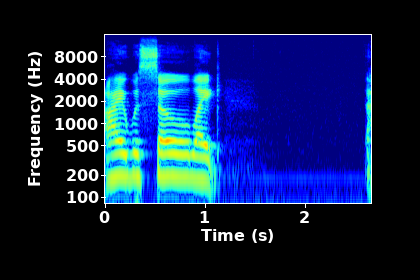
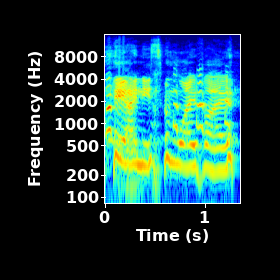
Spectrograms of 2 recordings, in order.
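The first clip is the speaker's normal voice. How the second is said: high, loud jokey man voice through laughter; laughing as a pretend visitor asking for Wi-Fi; mock guy at the door; 6 semitones higher, 9 dB louder than usual. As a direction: play the guy knocking, laughing.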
